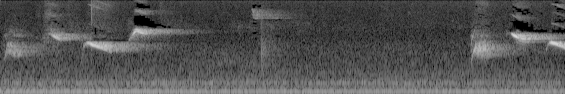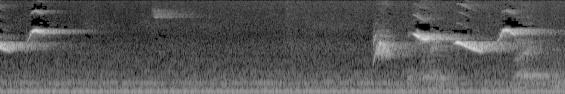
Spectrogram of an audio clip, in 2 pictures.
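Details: A caged green-winged saltator hops and sings with vigour, repeating a rich phrase of three or four sliding whistles three times, roughly every four to five seconds, with a constant low hum underneath.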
